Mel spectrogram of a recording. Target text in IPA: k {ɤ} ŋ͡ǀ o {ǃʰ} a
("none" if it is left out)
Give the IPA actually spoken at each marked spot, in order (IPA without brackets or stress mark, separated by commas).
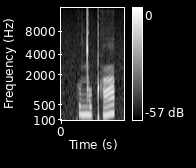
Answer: ɤ, ǃʰ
